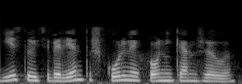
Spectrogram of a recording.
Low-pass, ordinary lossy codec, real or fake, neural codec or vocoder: 7.2 kHz; MP3, 24 kbps; fake; codec, 16 kHz, 0.9 kbps, LongCat-Audio-Codec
